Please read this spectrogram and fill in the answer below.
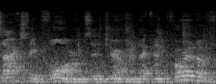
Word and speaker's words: Worms: Eventually, now this looks like it should be pronounced Worms, but it's actually Worms in German.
